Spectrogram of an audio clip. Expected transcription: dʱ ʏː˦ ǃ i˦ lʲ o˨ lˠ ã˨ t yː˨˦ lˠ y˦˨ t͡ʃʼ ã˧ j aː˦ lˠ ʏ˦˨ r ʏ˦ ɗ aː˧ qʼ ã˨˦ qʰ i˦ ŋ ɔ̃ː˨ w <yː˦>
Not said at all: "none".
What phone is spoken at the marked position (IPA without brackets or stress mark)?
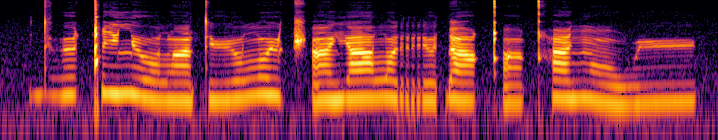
yː˧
